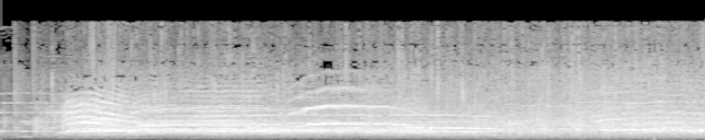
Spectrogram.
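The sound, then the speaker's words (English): Middle and high school students in their school auditorium, with the senior class in the front rows, erupt into loud, sustained cheering at the reveal of a college offer, with high-pitched shouts and whoops rising over clapping and excited chatter that holds steady for several seconds. “There was cheering, hugging, huge smiles from the senior class seated in the front rows.”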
